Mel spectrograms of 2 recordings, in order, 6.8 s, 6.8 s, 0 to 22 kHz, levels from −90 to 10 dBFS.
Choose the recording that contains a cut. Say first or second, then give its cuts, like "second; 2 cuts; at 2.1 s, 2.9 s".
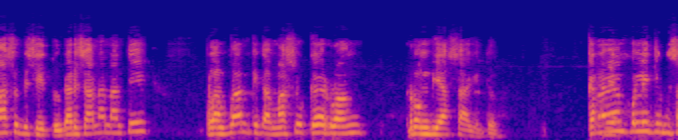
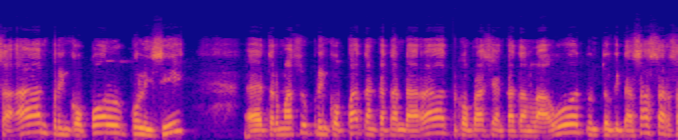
second; 1 cut; at 4.6 s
